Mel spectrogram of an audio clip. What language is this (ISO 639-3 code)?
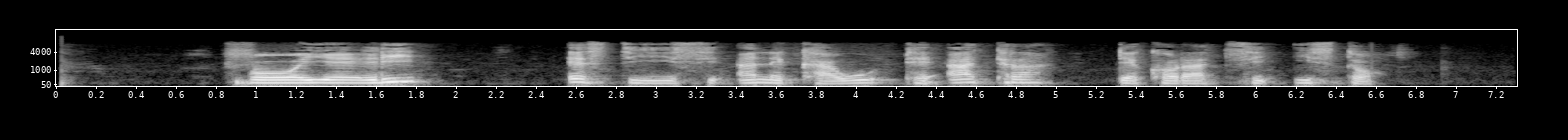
epo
